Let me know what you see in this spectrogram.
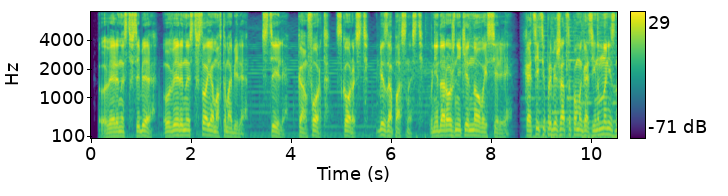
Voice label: Rus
